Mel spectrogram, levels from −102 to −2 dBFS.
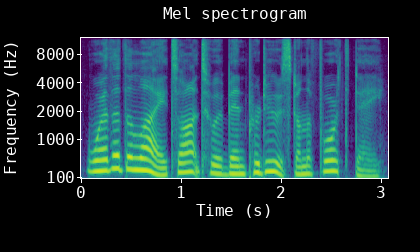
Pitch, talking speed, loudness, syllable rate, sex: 210 Hz, 235 wpm, -15 LUFS, 5.2 syllables/s, female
